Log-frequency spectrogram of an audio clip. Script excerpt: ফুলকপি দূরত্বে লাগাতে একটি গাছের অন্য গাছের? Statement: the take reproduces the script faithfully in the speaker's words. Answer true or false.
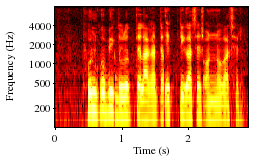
true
